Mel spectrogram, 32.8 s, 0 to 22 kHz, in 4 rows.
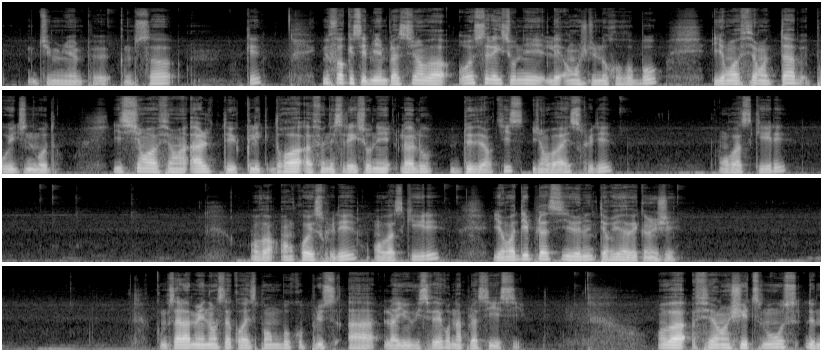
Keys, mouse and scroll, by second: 1.2-2.9 middle drag, 2.9 scroll down 2, 3.1-4.1 middle drag, 4.1 scroll up 2, 4.4 Tab, 5.4 right click, 5.8 scroll down 1, 6.3-7.2 shift+scroll up 6, 7.2 Tab, 7.9 middle click, 8.6-9.8 scroll up 1, 9.8 alt+right click, 13.4 e, 14.9 s, 17.1 middle click, 17.9-18.5 scroll up 1, 18.7 e, 19.9 s, 21.8 g, 24.1 Tab, 24.6-25.2 scroll down 3, 24.8 a, 25.2-28.3 middle drag, 30.3 right click, 31.4 w.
